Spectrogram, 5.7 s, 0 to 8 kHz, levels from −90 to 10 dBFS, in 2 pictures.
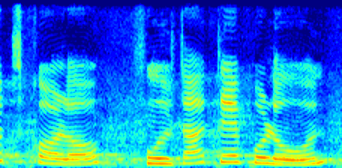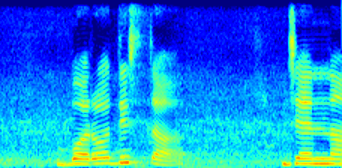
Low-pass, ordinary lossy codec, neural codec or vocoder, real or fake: none; none; codec, 16 kHz, 6 kbps, DAC; fake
